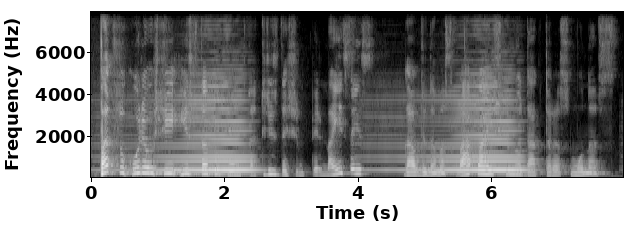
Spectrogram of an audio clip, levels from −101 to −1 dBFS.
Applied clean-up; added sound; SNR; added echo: none; Bowed string instrument; 1 dB; none.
